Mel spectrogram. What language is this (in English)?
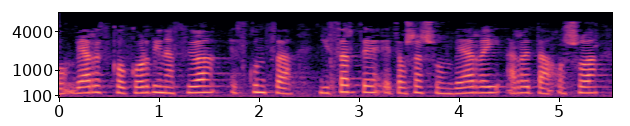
Basque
